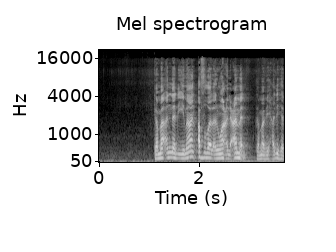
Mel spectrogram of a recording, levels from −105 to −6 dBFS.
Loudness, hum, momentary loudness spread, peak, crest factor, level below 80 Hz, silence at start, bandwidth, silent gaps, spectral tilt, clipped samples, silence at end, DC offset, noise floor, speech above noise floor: -28 LUFS; none; 7 LU; -8 dBFS; 20 dB; -54 dBFS; 1.1 s; 17 kHz; none; -4.5 dB/octave; under 0.1%; 0 s; under 0.1%; -58 dBFS; 30 dB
